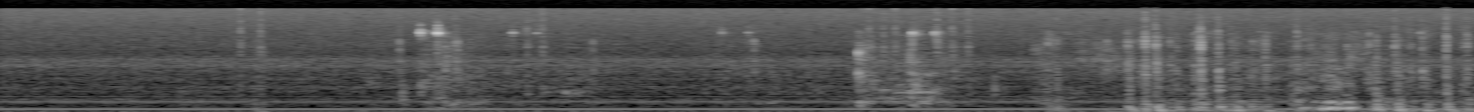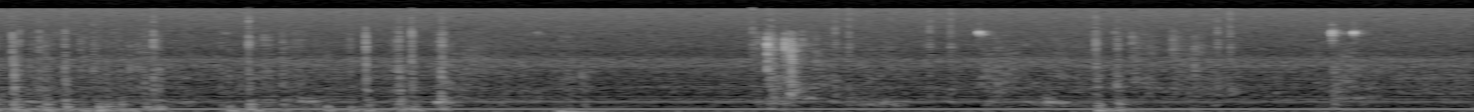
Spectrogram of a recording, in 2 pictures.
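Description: Typing on a computer keyboard: a fast run of keystrokes through the middle, with a few scattered single key presses before and after, over a steady low hum.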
